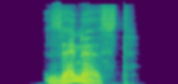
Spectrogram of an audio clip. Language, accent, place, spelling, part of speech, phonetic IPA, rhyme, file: German, Germany, Berlin, sännest, verb, [ˈzɛnəst], -ɛnəst, De-sännest.ogg
- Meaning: second-person singular subjunctive II of sinnen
